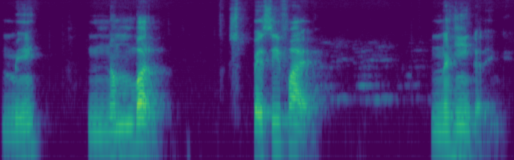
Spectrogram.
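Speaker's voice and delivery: each word spaced out for writing; slow dictation pace, word by word. Shown as a demonstration. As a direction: dictate slowly with long pauses. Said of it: "आप लोग भी लिखते हुए चलिएगा".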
